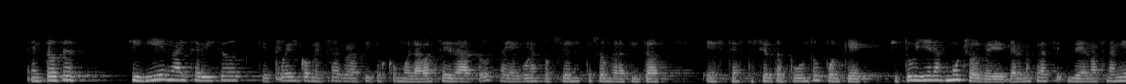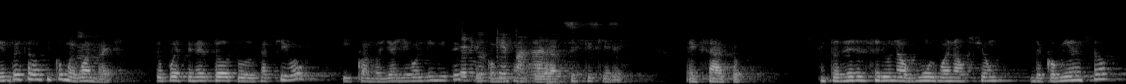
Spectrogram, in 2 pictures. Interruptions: present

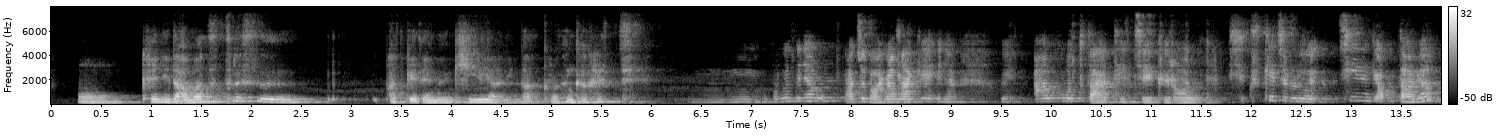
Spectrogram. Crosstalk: none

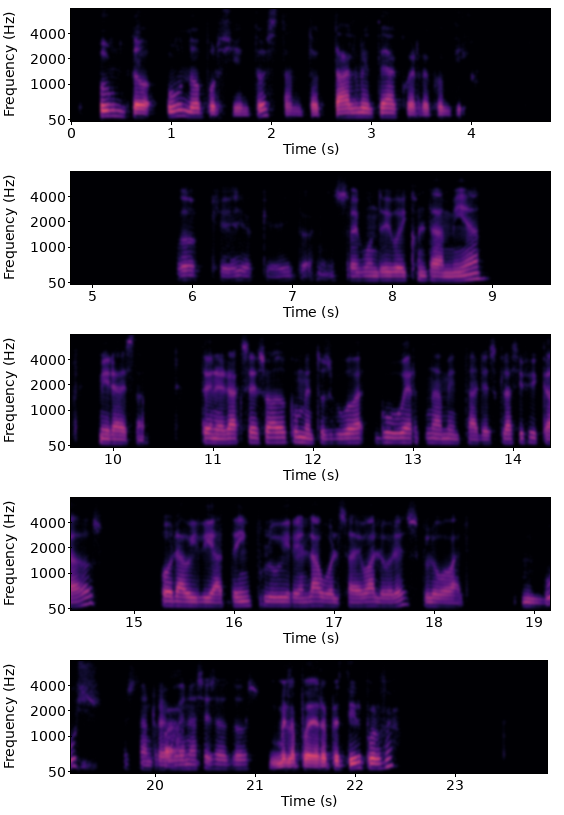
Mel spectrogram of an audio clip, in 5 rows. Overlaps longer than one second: none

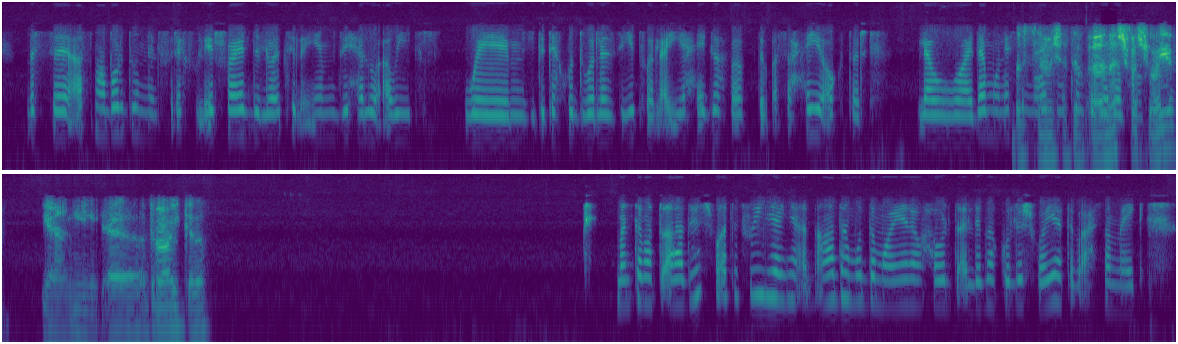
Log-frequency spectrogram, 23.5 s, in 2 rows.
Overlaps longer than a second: present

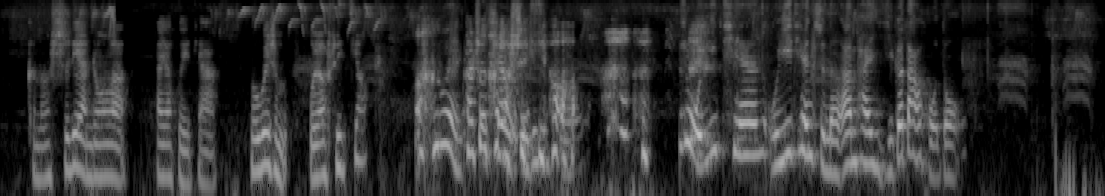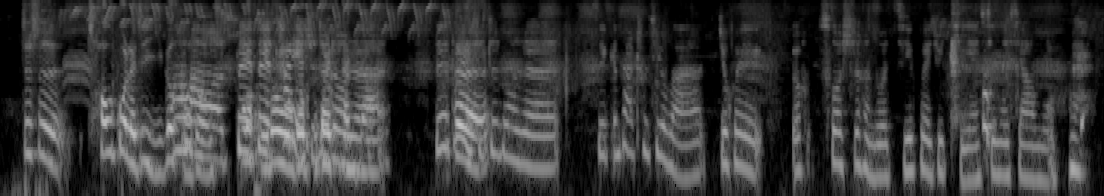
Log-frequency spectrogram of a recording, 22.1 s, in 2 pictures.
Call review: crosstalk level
present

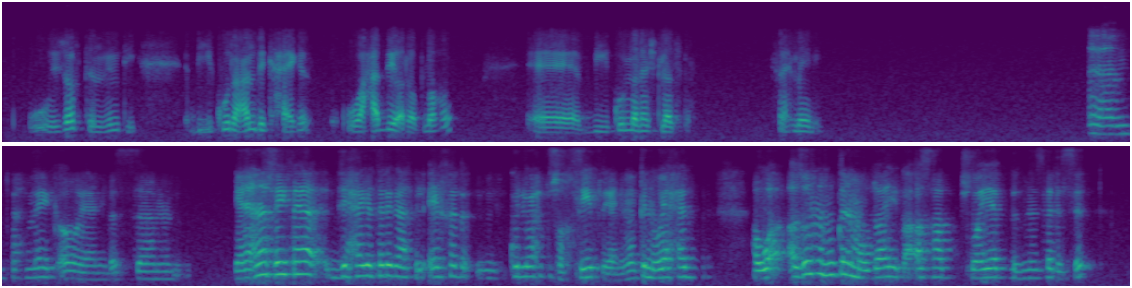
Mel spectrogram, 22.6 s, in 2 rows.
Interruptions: none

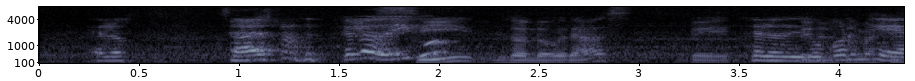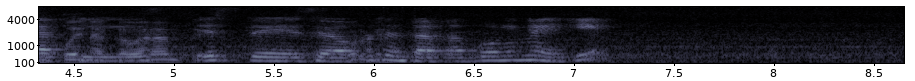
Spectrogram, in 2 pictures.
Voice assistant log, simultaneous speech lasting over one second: present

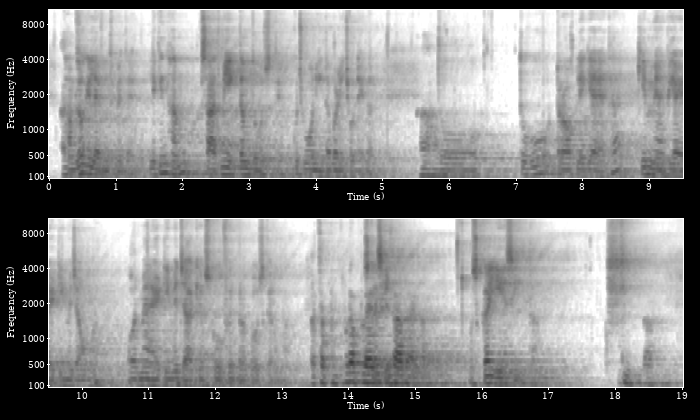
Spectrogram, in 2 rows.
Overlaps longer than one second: none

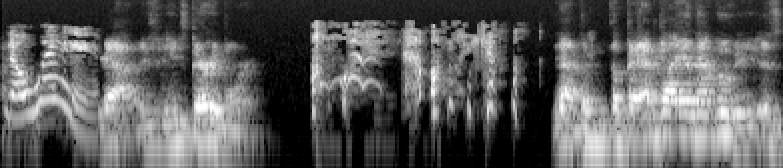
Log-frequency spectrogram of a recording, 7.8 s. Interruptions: none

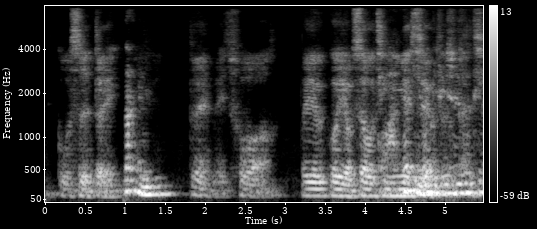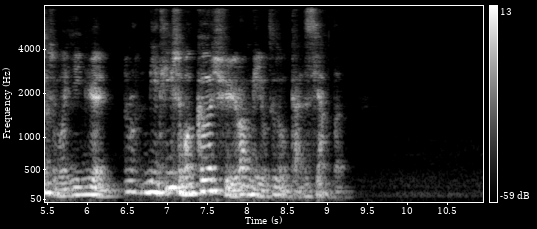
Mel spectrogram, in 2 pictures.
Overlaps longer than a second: present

